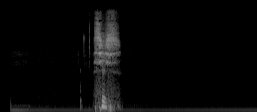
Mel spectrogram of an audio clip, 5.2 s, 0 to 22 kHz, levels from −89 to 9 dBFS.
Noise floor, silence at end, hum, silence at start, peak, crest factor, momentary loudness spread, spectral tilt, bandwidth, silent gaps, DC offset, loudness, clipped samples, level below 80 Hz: -78 dBFS; 2.75 s; none; 1.85 s; -16 dBFS; 26 dB; 19 LU; -1.5 dB/octave; 16 kHz; none; under 0.1%; -30 LUFS; under 0.1%; -66 dBFS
